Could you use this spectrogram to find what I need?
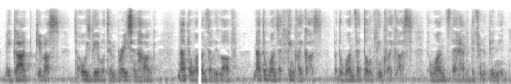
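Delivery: soft, low, solemn benediction; closing prayer. Real, not acted. Closes with a prayer.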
